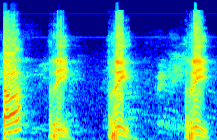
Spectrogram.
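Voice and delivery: री with the tongue curled back like ट; slow drawn-out ट, री; retroflex ri demo. Shown as a demonstration. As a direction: model री the ट way. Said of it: "री को बोलना है ट जैसे".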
